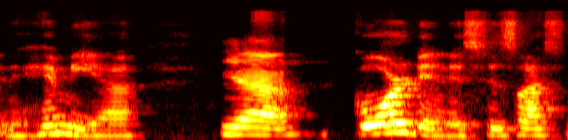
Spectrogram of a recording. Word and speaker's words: Nehemiah: And Nehemiah Gordon, it looks like Nehemiah, but he pronounces it Nehemiah.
